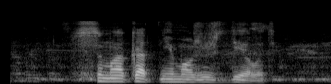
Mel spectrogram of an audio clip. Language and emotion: Russian, angry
